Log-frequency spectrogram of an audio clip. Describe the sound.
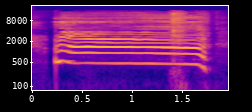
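A voice imitates a Fulton balloon extraction in a video game, sending captured enemies away on a balloon, with one long, steady, fairly high-pitched wail. It is held loudly for about a second and a half, then dips and cuts off.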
